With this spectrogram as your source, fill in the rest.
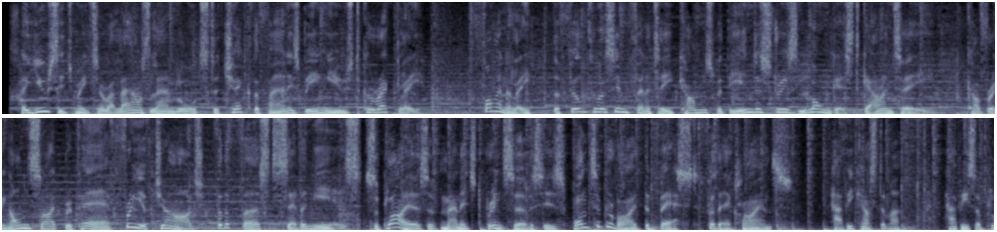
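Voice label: English British, male, voice over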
